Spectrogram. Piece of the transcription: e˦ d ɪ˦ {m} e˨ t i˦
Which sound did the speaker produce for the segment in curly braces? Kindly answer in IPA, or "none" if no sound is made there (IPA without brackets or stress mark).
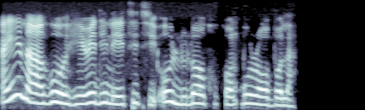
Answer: n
